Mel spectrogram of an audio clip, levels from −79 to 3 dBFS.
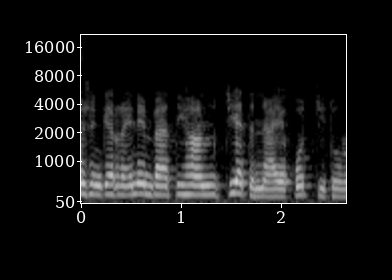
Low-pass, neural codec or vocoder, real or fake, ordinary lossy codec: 7.2 kHz; codec, 16 kHz, 16 kbps, FreqCodec, larger model; fake; Opus, 64 kbps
